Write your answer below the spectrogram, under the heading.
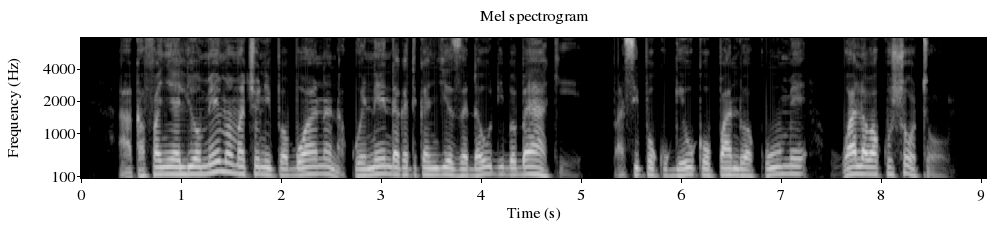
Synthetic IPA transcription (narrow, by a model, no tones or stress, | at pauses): a̰kafaɲajalijɔmɛmamat͡ʃɔnipaɓwanana̰kuɛnɛndakatikand͡ʒiazaɗauɗiɓaɓajakʰɛ̰ | pa̰sipɔkuɠɛukaupandɛwakumɛ | walawakuʃɔtʰɔ̰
